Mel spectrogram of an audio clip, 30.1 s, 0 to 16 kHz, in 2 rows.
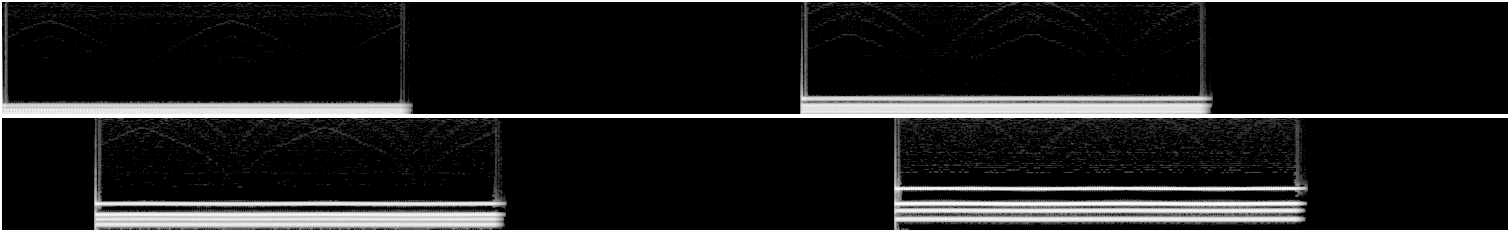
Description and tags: EVOLUTION EVS-1 PATCH 009
Preset sound from the Evolution EVS-1 synthesizer, a peculiar and rather unique instrument which employed both FM and subtractive synthesis. This sound, reminiscent of a melancholy Hammond organ, is a multisample at different octaves.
